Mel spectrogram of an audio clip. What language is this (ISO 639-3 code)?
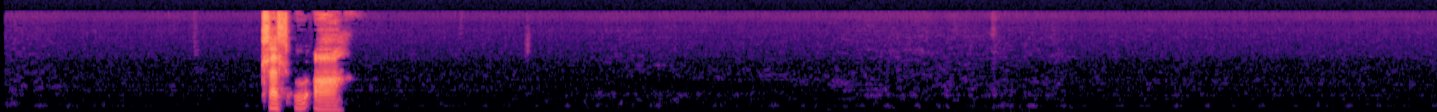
tli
